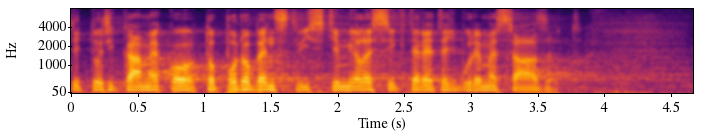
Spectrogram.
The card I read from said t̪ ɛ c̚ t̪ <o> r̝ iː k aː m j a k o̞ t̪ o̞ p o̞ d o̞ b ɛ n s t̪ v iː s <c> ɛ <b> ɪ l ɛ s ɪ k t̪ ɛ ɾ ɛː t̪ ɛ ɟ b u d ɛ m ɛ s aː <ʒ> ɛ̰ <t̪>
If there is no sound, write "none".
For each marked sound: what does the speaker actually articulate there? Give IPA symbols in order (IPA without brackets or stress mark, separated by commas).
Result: o, c, m, z, t̪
